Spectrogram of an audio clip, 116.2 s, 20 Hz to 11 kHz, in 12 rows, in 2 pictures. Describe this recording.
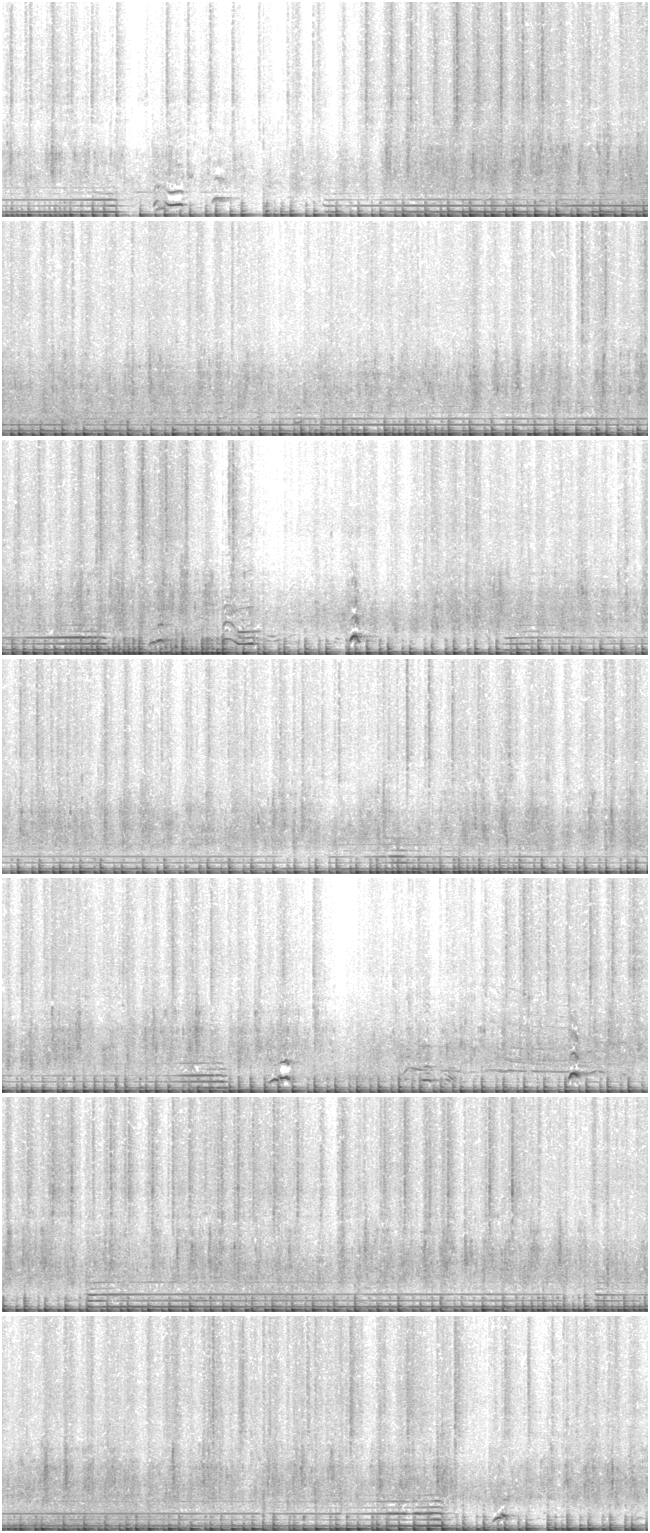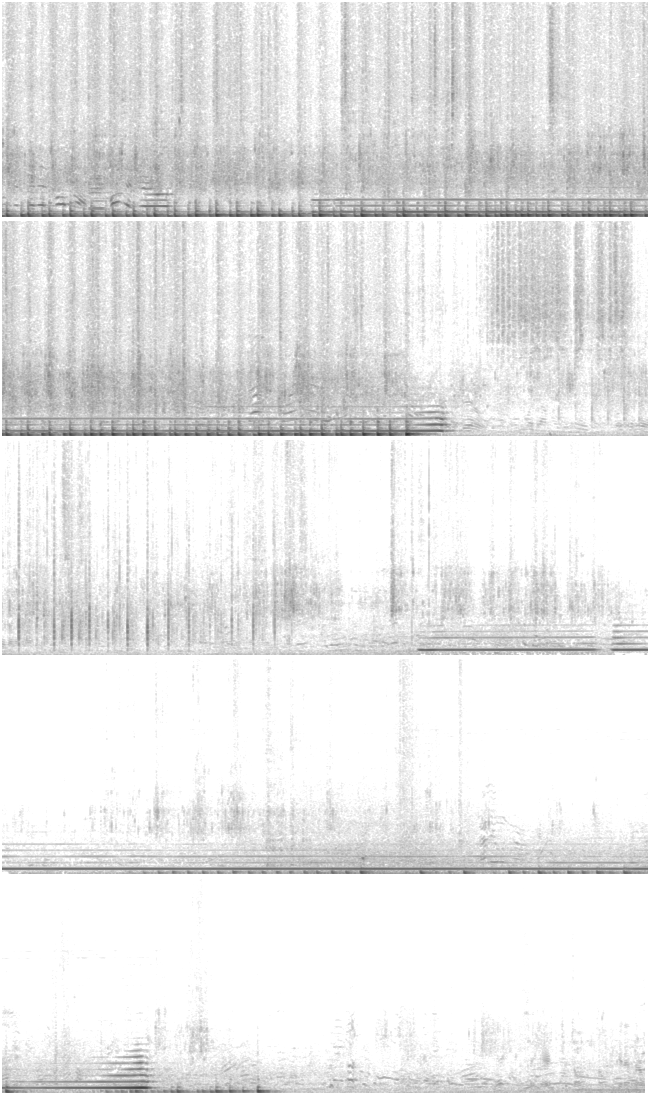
Mayan Dance Shakers Drumming Conch Horn Blow
A group dancing and drumming in the streets of Toronto
recorded on a Sony PCM D50 in XY pattern
shakers, horn, dance, blow, conch, drumming, mayan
